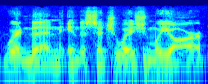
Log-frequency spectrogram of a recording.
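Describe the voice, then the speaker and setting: A man's voice: normal speed, sharp tone, poor audio. A man arguing bluntly as a guest in a political radio discussion. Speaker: political talk show guest. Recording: clear background noise, low rumble.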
